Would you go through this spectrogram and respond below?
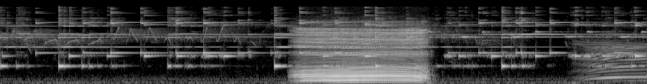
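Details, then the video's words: Tame village cattle being herded along rural roads toward the pen in the morning: one long, steady, low moo of about a second and a half. Clinking cowbells ring before and after it. "Suara Sapi Moo"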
